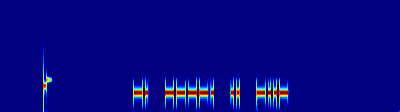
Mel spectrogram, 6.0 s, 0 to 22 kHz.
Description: Morse code, heard as a keyed tone, about 28 wpm, spaced as for 20 wpm, 700 Hz. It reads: N9IX
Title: USA Call Signs - 4 Characters - 2x Character Spacing - 28wpm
